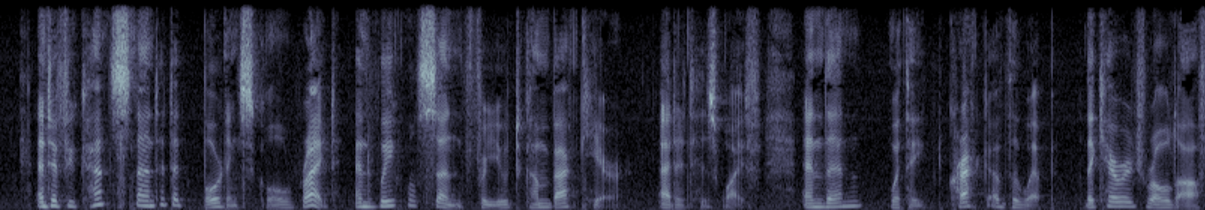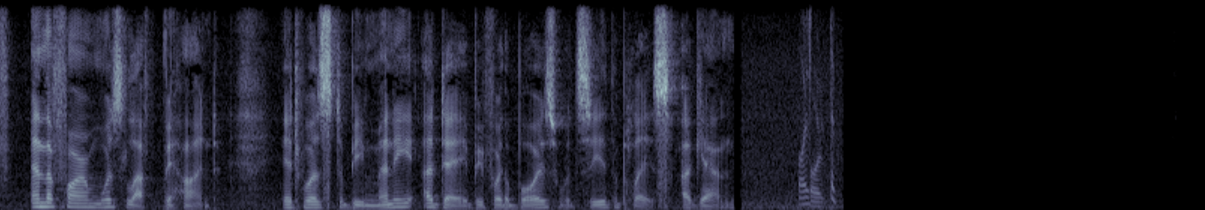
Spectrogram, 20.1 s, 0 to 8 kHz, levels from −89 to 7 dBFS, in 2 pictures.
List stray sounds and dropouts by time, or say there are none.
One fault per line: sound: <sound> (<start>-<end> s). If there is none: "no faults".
sound: chirp (16.7-17.0 s)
